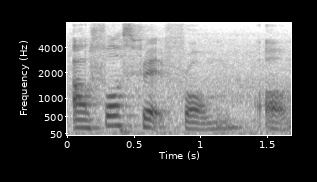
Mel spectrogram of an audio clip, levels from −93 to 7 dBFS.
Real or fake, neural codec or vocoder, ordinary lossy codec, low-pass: real; none; none; none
